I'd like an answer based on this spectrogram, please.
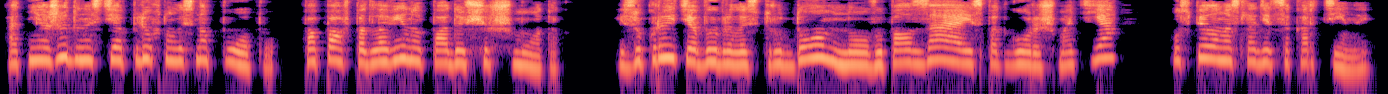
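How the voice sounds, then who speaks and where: A woman's voice: a little high, moderate pace, darkish tone, slightly rough, no room sound, clean studio sound. Woman narrating a wry first-person novel. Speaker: audiobook narrator.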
